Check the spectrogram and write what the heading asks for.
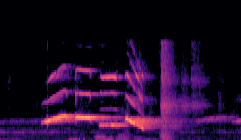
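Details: Masteran recording of an Oriental magpie-robin for tutoring caged birds: one long, pure rising-and-level whistle, a second held whistle, then a descending slurred note with a short click after it.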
